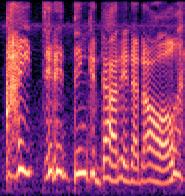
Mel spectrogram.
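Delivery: ordinary talk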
